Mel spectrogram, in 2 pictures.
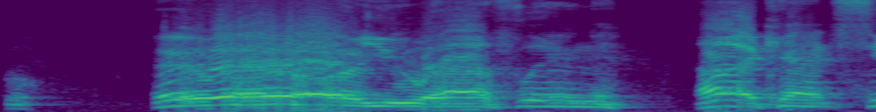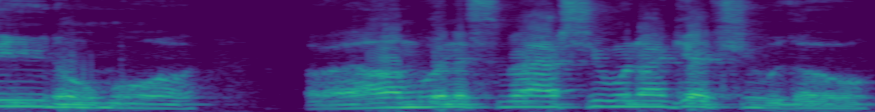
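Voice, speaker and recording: A man's booming, raspy put-on character voice, very deep and low in pitch, at a very slow pace with audible echo. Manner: threatening.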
